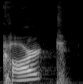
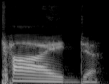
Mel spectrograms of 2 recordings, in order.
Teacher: you need to make that T with a little bit more air, aspiration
